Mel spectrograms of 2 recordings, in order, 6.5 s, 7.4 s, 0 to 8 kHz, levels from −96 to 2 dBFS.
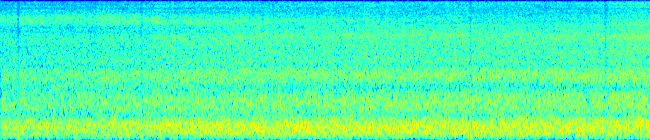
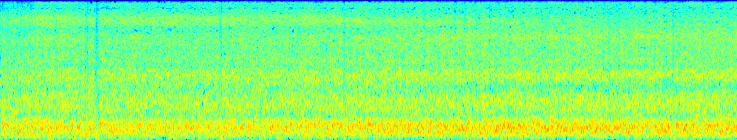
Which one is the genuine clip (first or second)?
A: first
